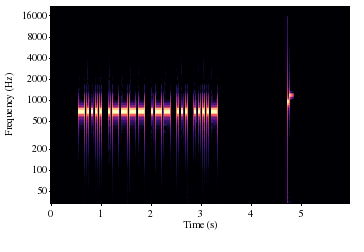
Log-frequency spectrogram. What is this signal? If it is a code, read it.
Morse code, heard as a keyed tone, about 28 wpm, 700 Hz. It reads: 61WS4
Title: Five Challenging Letter-Number Combinations 28wpm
